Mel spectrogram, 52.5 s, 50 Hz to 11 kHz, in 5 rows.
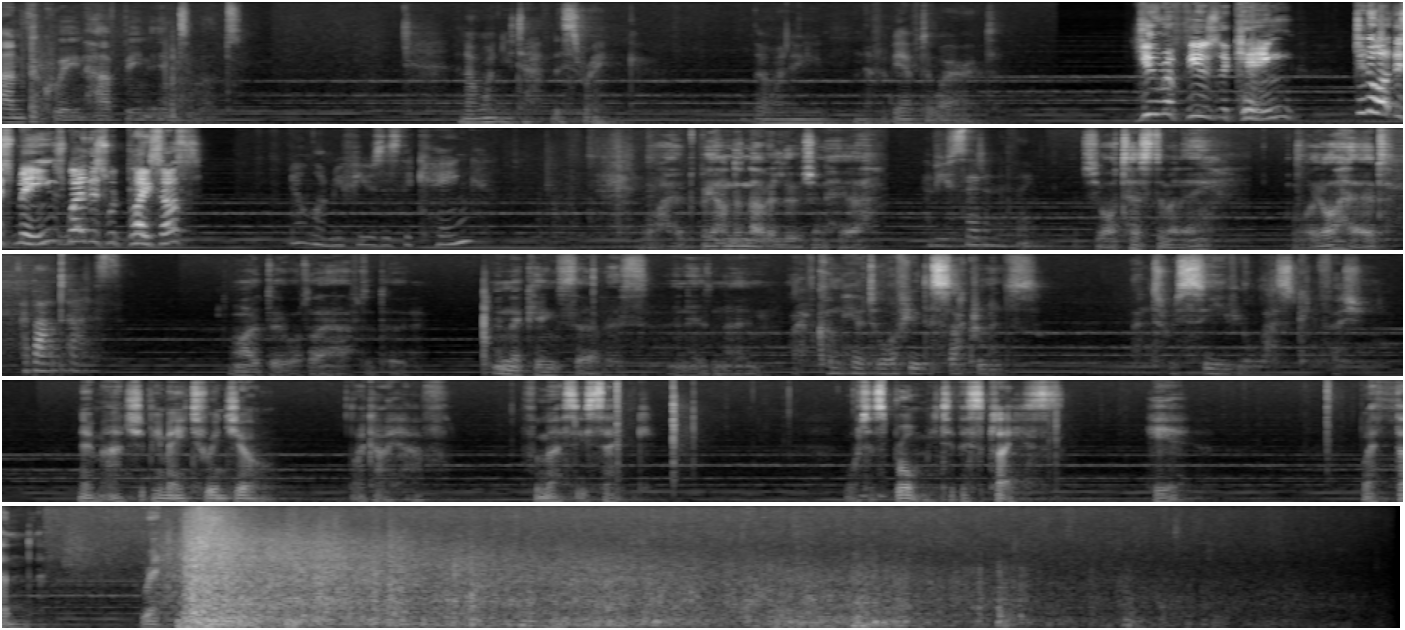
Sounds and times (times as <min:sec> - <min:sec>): Rain: 0:42.4 - 0:52.5
Thunder: 0:43.2 - 0:52.5.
